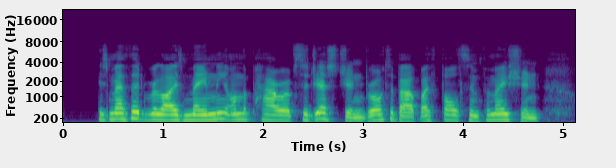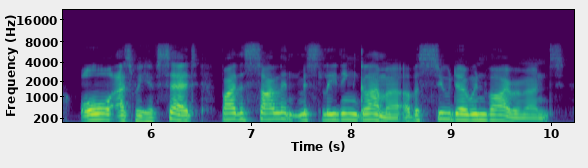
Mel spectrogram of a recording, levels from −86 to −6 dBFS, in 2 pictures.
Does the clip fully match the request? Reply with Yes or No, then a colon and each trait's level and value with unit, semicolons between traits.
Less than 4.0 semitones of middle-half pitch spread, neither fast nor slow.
Yes: average, 2.9 semitones; average, 165 wpm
